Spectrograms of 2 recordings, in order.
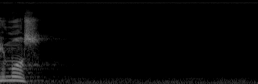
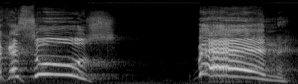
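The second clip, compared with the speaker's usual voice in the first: shouted, much higher cry to Jesus; desperate mother's cry; 11 semitones higher, 20 dB louder, slower than usual. Acted. Mother praying at three in the morning, desperate shout. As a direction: cry out for your son in anguish.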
